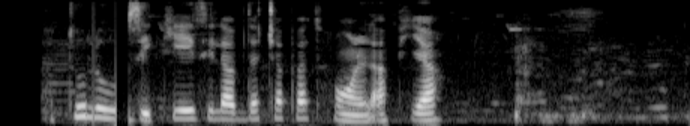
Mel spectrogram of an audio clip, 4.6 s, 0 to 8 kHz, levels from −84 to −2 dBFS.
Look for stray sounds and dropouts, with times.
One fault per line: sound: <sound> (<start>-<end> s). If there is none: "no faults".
sound: dropout (0.8-0.9 s)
